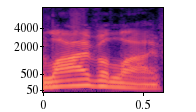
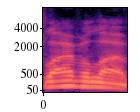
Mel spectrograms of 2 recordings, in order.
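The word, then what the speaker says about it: Live A Live: Live Alive is I play that as well. Is it Live Alive or Live? Live Alive. It's Live Alive.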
